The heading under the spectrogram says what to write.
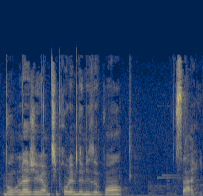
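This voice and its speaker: A woman's voice: fairly high pitch, little pitch movement, brisk, mellow. A young woman narrating her get-ready-with-me routine, chatty and enthusiastic about her skincare and makeup. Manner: chatty, enthusiastic product commentary. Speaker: beauty vlogger. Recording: faint background music.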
